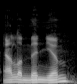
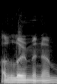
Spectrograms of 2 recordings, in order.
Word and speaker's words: aluminium: And basically, they think they've come up with a very fast charging aluminium, not aluminum. We say aluminium, so that sounds we say it right.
